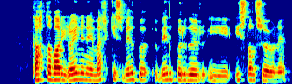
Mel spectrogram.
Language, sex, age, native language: Icelandic, male, 13, Icelandic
